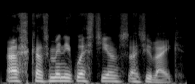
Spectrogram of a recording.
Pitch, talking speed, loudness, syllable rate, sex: 140 Hz, 215 wpm, -21 LUFS, 5.2 syllables/s, male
